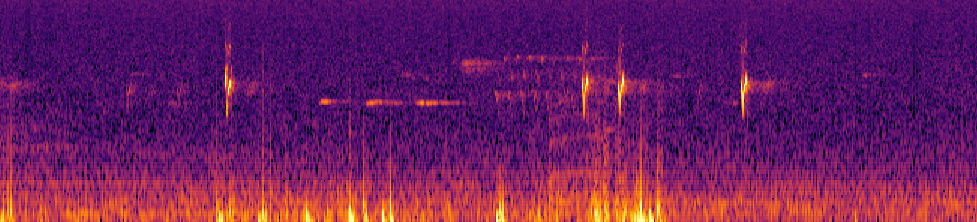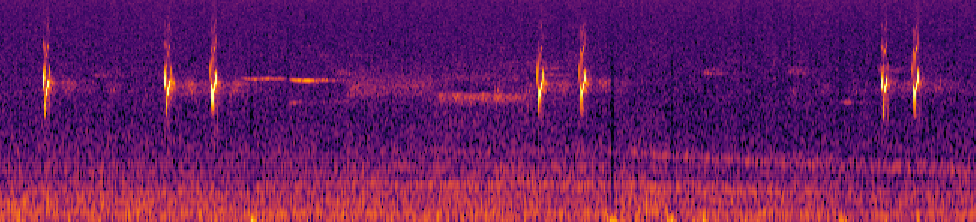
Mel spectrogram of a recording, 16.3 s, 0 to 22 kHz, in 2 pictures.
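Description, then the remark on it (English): Short, sharp bird chirps ring out at irregular intervals, some in quick pairs, over a steady outdoor hiss with a burst of rustling near the start. No one speaks. “Recording this bird 306 again.”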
